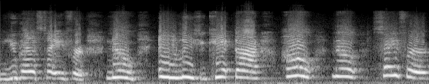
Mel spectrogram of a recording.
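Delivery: put-on, high, loud, frantic, desperate pleading. Retelling a TV scene where Frank begs doctors: imitating someone flipping out. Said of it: "Frank is there flipping out like".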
